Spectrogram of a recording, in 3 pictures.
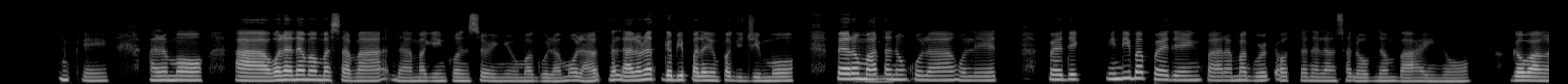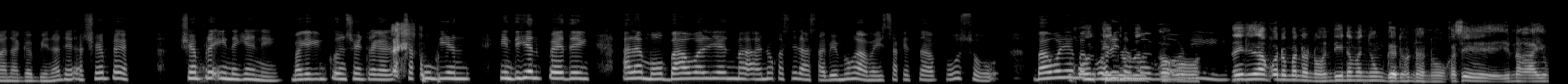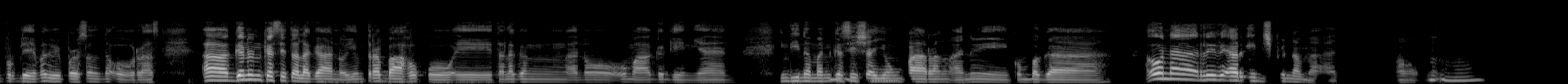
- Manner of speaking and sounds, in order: chuckle; other background noise; laughing while speaking: "mag-worry"; tapping; laughing while speaking: "gano'n ano"; wind
- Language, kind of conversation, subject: Filipino, advice, Paano ko mapoprotektahan ang personal kong oras mula sa iba?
